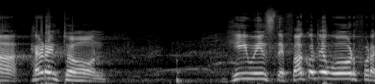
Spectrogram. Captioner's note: audience cheers and applause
